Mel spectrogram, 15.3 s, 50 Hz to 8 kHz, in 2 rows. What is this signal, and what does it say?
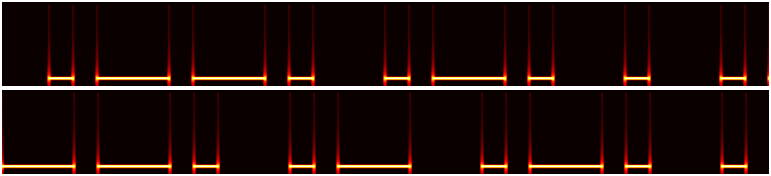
Morse code, heard as a keyed tone, about 5 wpm, 250 Hz. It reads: PREPARE
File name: morse / morse-training-05WPM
